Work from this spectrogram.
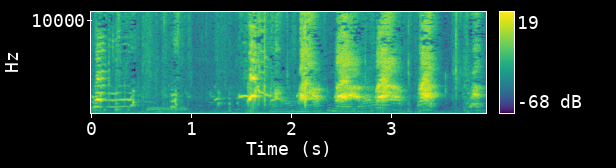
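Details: Five-puppy litter left motherless at six days old and raised on bottled milk; a thin tonal whine opens, followed by a run of short nasal yelps roughly every half second.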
